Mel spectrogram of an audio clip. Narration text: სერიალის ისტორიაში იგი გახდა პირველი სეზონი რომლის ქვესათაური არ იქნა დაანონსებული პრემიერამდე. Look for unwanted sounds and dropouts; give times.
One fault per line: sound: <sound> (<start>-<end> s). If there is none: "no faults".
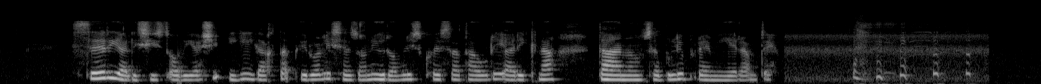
sound: laugh (8.5-9.8 s)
